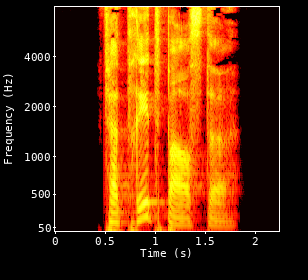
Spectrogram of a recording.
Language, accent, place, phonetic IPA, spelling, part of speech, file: German, Germany, Berlin, [fɛɐ̯ˈtʁeːtˌbaːɐ̯stə], vertretbarste, adjective, De-vertretbarste.ogg
- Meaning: inflection of vertretbar: 1. strong/mixed nominative/accusative feminine singular superlative degree 2. strong nominative/accusative plural superlative degree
